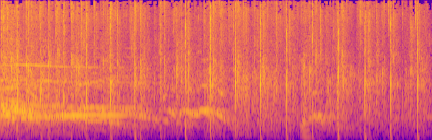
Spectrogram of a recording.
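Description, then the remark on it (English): A crowd lets out loud, sustained screams and cheers, their voices blending into a high, wavering roar, while scattered sharp claps punctuate the noise as the shouting gradually fades. “So go ahead and scream it out.”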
